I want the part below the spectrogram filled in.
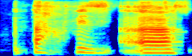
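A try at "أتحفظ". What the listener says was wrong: Ada hamzah di situ, istifham.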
